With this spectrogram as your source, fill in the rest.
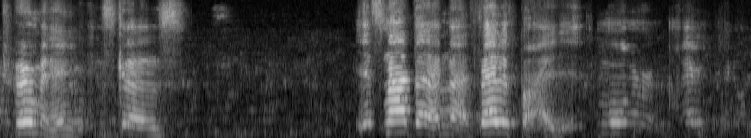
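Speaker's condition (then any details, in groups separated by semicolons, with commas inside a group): Cerebral palsy; legs affected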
